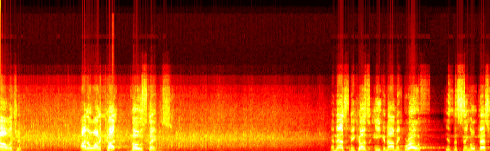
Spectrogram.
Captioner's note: applause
